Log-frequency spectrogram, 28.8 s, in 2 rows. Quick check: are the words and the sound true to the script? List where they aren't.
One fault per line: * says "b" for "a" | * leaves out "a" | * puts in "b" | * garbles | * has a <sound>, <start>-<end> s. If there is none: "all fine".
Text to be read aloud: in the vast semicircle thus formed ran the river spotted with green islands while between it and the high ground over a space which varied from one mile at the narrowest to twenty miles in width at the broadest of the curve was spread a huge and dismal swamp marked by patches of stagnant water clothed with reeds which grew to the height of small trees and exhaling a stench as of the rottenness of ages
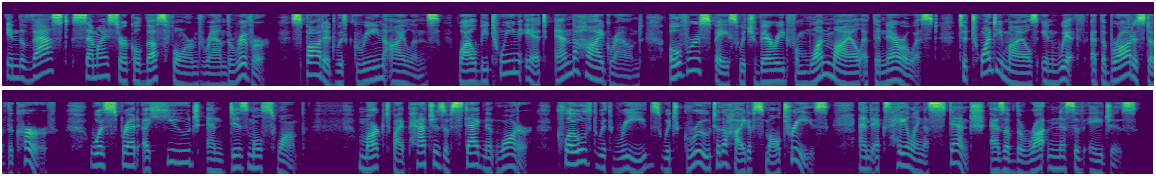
all fine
